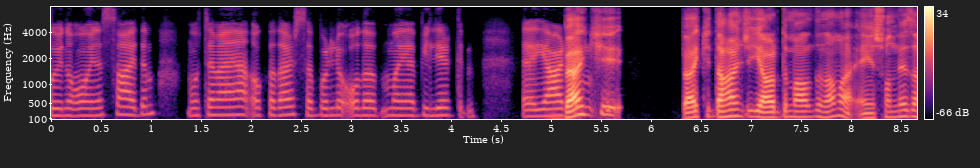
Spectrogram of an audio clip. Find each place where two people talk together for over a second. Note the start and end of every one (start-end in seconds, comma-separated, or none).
none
